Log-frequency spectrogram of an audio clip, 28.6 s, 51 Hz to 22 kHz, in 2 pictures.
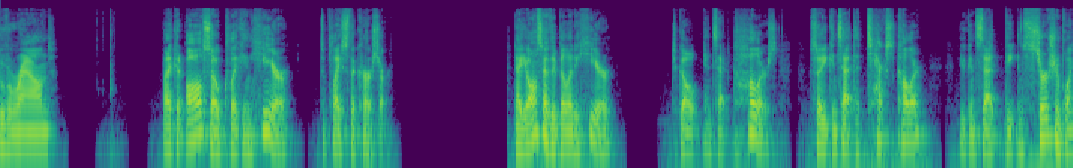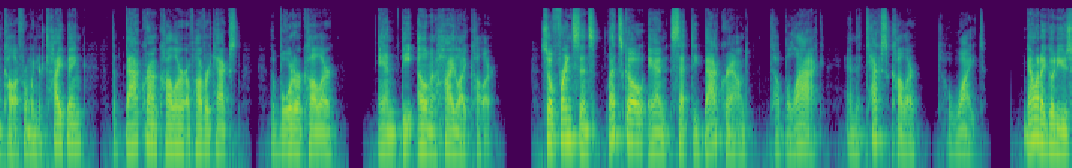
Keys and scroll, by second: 0.7-1.6 typing, 4.7 space, 5.5 BackSpace, 6.1 Left, 6.3 space, 6.6 Left.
